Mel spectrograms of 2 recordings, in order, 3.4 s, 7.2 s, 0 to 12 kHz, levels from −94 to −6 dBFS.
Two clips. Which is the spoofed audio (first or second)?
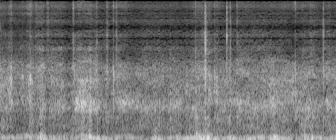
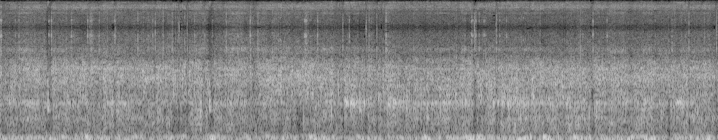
first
